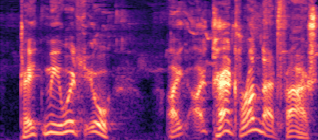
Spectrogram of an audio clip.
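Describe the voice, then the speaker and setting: A man speaks in a put-on character voice, pitched high. His pace is fairly slow. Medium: read story. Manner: earnest, gentle.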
